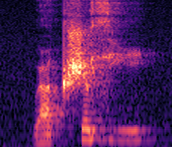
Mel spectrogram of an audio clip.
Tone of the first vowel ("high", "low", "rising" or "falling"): low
